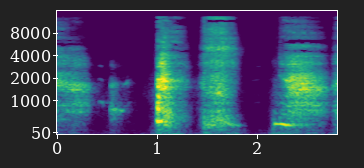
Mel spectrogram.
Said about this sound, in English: Take a deep breath.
